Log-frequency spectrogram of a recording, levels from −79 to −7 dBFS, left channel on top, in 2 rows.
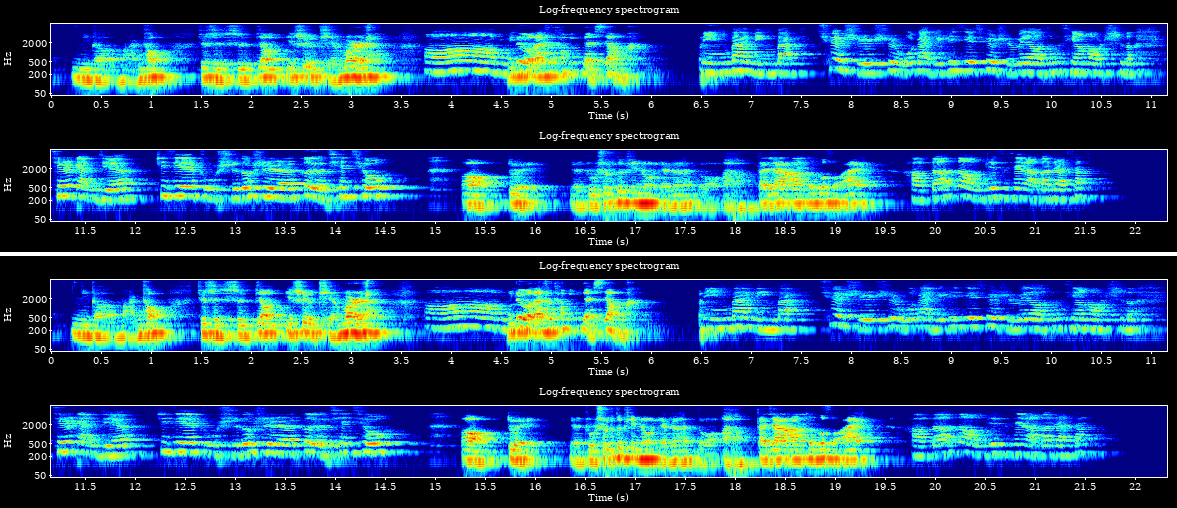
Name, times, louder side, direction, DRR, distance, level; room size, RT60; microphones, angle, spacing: voice 1, 0.2-3.6 4.6-5.9 15.3-16.0 16.3-19.3, right 2 dB, 55° right, 4 dB, 0.3 m, -25 dB
voice 2, 3.7-5.5 6.5-14.6 14.9-15.1 18.2-18.7 19.7-21.5, left 2 dB, 60° left, 3 dB, 0.4 m, -33 dB
2.4 x 2.1 x 2.5 m, 0.67 s
head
